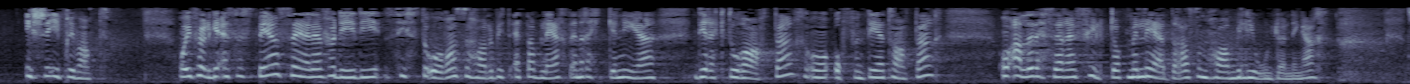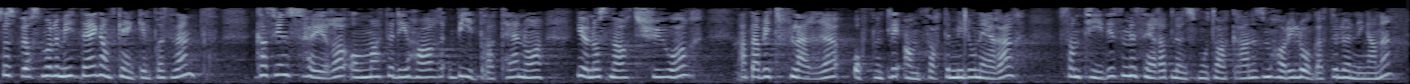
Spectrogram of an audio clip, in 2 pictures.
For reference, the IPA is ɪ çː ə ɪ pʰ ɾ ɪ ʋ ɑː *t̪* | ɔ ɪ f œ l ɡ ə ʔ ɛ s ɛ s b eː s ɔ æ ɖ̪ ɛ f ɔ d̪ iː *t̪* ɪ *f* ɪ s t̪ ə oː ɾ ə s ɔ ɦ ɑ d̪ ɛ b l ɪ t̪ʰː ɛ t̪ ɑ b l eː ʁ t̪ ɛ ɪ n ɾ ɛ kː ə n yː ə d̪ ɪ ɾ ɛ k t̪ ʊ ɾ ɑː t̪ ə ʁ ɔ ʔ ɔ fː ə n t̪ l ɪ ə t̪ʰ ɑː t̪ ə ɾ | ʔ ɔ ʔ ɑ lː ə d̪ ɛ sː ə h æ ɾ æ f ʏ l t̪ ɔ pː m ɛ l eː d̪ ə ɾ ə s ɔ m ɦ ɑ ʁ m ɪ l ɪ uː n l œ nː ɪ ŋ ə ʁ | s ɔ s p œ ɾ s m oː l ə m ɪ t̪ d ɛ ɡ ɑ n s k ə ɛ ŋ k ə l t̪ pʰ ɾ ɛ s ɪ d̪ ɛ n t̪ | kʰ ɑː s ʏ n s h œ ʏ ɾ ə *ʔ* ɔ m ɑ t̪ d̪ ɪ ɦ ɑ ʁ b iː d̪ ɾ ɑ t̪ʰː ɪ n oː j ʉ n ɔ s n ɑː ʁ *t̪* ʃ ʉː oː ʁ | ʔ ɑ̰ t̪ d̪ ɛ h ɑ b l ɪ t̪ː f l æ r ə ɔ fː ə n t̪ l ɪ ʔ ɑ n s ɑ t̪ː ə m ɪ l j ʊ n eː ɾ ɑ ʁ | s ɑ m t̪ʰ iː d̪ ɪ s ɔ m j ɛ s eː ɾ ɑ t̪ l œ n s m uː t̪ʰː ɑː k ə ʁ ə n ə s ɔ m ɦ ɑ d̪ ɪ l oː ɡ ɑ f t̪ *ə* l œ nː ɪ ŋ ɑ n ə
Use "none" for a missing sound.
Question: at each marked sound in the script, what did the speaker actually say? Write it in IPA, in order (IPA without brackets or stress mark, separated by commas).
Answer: t̪, d̪, s, ʔ, t̪, ə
